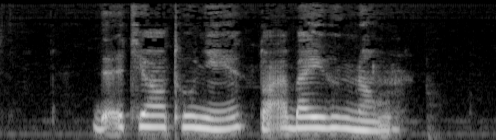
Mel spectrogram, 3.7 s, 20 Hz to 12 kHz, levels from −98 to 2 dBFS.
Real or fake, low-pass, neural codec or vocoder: real; 10.8 kHz; none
